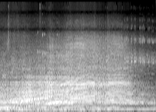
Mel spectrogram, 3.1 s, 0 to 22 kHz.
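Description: A Shelby GT500 Mustang runs at a drag strip during midnight racing, its engine giving a loud, sustained roar as it accelerates away. The sound fades slightly toward the end.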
